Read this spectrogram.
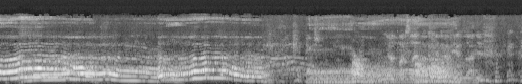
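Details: Westie singing at breakfast, wavering rising-and-falling howls for about six seconds, then a person talking over softer dog sounds.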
